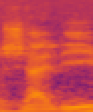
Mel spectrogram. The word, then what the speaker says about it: Jally: pour eux pourquoi je préfère aussi on dit jali mais après chacun va dire comme il veut djabi jelly jali j'ai pris pour habitude de dire jali parce que le gie en langue française se prononce j donc voilà et alors c'est un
